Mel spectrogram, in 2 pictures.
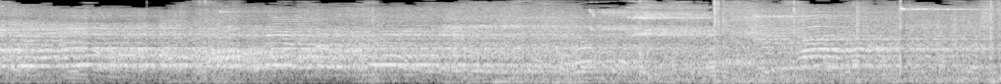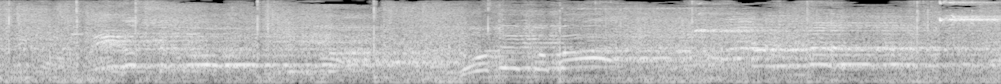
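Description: A basketball game on a hardwood gym floor: the ball bouncing during dribbling, with sneakers squeaking in short held tones and players' voices calling out.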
